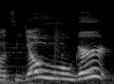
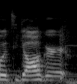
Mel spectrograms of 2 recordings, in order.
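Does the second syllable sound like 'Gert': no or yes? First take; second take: no; yes. First: The second syllable does not sound like Gert. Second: The second syllable sounds like the name Gert. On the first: The speaker calls it right. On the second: The speaker calls it wrong. "It sounds like he's like saying hello to a dude named Gert"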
